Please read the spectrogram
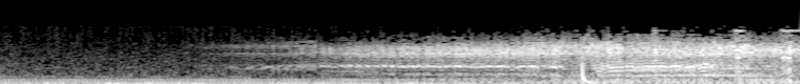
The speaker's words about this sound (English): Now get away, you silly sheep. Shoo, shoo, shoo.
